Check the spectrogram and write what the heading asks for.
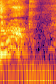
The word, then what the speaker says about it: Iraq: to say iraq there's no such thing as eric it's pronounced iraq i'm pretty sure when he was like we're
